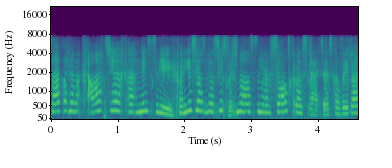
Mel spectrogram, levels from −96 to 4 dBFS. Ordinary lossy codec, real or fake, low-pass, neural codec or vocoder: Opus, 64 kbps; fake; 7.2 kHz; codec, 16 kHz, 0.5 kbps, FreqCodec, smaller model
